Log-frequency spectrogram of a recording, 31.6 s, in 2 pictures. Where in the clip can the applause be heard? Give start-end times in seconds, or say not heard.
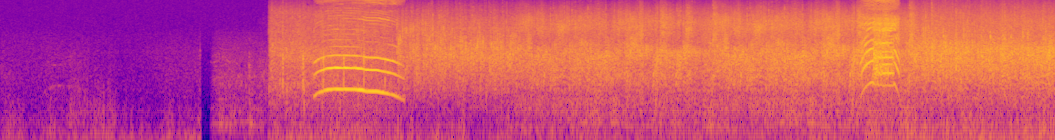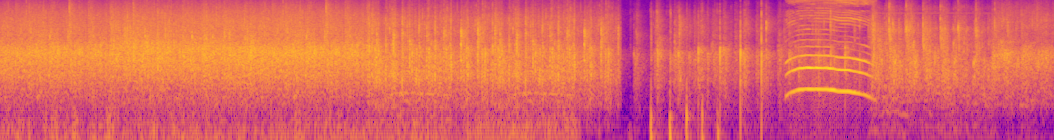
4.0-31.6.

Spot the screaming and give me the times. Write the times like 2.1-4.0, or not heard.
4.7-6.1, 12.8-13.6, 27.6-29.0.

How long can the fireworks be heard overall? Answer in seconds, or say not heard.
not heard.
